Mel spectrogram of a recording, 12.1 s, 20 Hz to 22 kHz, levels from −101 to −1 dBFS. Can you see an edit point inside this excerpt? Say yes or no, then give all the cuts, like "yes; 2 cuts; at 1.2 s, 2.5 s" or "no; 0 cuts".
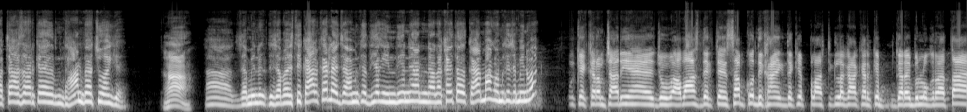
yes; 1 cut; at 7.2 s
